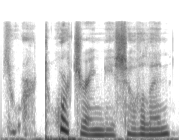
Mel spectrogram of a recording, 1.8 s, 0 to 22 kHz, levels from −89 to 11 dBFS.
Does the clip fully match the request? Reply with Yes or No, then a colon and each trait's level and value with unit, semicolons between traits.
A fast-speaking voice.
No: average, 165 wpm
